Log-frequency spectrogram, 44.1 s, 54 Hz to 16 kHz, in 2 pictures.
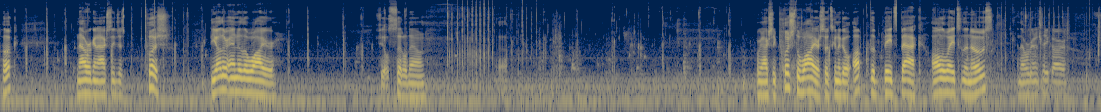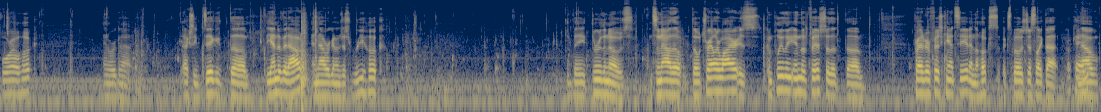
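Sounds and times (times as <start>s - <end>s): boat engine hum: 0.0s - 44.0s
fish flapping wet slaps: 0.4s - 1.5s, 2.1s - 4.2s, 8.8s - 14.7s, 19.7s - 23.6s
clicks and rustles of wire: 8.9s - 11.6s, 19.8s - 23.0s.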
